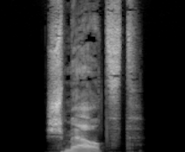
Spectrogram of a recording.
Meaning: inflection of schmerzen: 1. second/third-person singular present 2. second-person plural present 3. plural imperative
- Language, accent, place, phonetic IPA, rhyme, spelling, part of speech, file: German, Germany, Berlin, [ʃmɛʁt͡st], -ɛʁt͡st, schmerzt, verb, De-schmerzt.ogg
